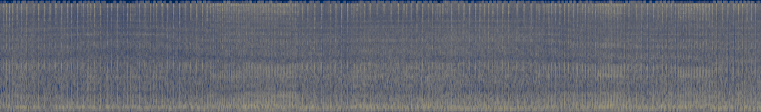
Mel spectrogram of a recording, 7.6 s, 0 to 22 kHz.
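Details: Toro CCR1000 3-horse single-stage two-stroke snow blower, after cleaning a gummed-up carburetor jet and removing string from the paddles: steady even drone holding speed pushed into snow, no stumbling or surging; normal running under load.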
